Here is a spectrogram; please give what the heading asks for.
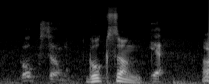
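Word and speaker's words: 곡성: Would you pronounce it Goksung? Goksung.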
